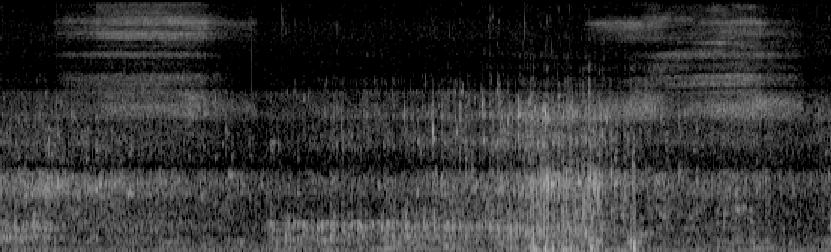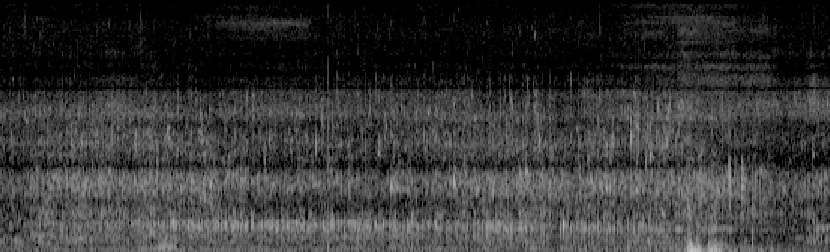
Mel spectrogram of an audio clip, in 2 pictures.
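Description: Bubbles rush and gurgle from a diver's breathing gear in bursts, heard underwater.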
